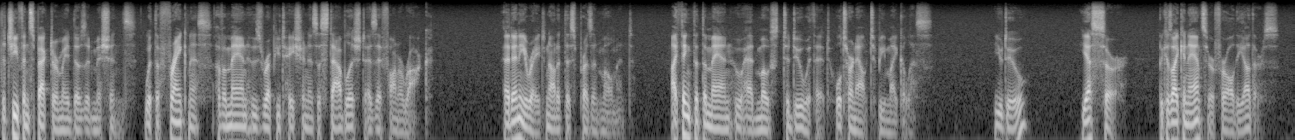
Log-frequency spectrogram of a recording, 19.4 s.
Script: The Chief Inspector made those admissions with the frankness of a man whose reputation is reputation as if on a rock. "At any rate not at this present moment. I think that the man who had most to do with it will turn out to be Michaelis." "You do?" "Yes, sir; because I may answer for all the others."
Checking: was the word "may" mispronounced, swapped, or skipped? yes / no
yes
